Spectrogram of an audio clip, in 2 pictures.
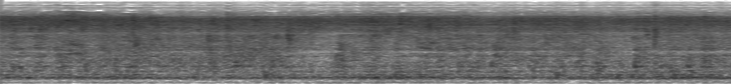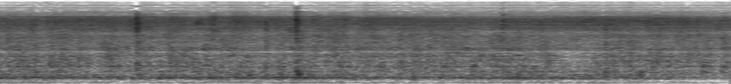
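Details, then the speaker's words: Large Brastemp washing machine (also leaking oil and water) with the actuator spring released so the basket can be turned by hand: a steady gritty rumble and rasp. The tub bearings are completely ground up and worn out. "isso aí quer dizer que é uma máquina que os os rolamentos dela já foi para onde tinha que ir tá pessoal rolamento aqui esquece tá tudo moído de triturado"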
